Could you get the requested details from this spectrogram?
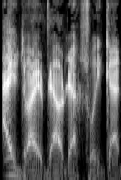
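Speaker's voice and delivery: teasing, ribbing, poking-fun voice. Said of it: "That's my impression of Tim".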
